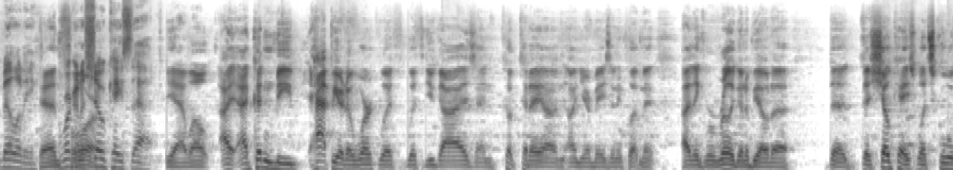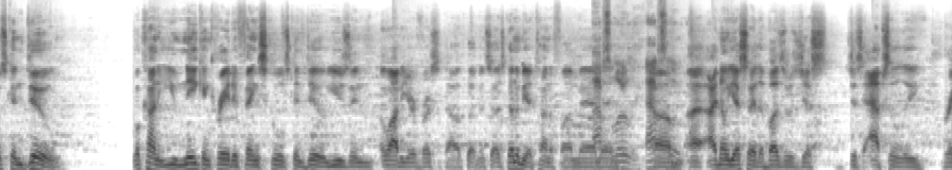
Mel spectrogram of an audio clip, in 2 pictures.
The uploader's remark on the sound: Live from the School Nutrition Association Annual National Conference. Live from show floor at the SNA Annual National Conference in Denver Co.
